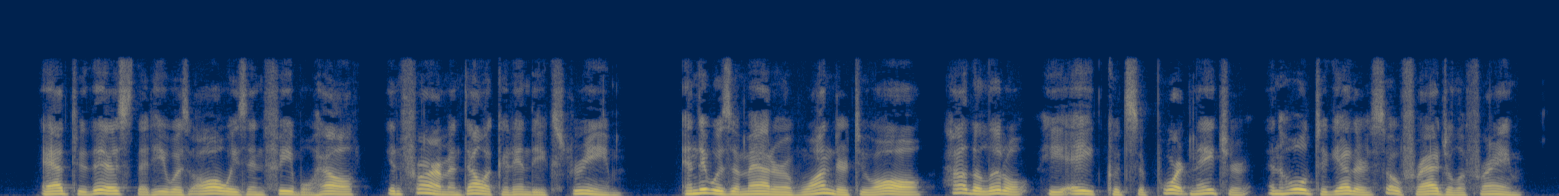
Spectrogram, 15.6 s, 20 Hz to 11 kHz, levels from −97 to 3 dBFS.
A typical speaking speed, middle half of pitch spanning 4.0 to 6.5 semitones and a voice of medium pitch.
Yes: average, 160 wpm; average, 4.3 semitones; medium, 150 Hz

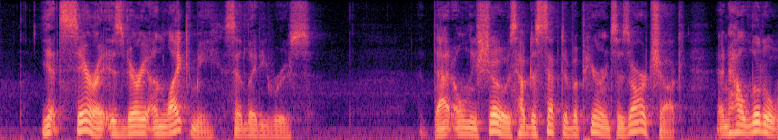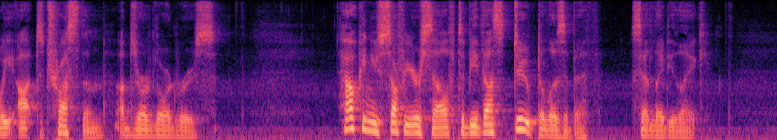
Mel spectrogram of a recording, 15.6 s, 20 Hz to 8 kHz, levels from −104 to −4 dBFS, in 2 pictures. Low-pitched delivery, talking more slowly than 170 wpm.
Yes: low, 105 Hz; average, 160 wpm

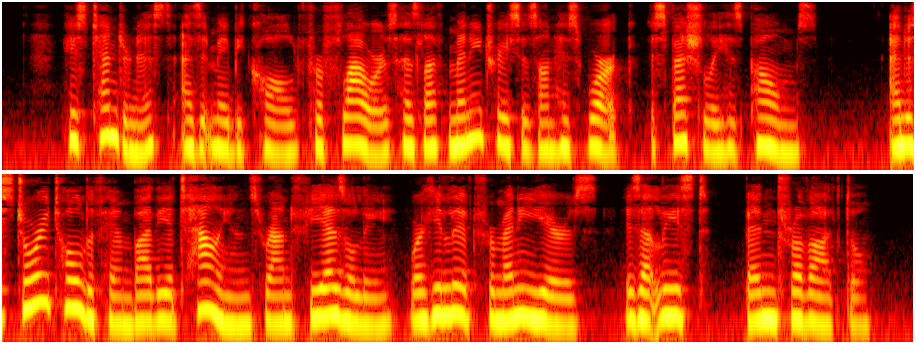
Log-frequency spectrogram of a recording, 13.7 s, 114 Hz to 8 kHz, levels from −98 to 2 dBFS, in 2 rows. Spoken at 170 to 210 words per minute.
Yes: average, 180 wpm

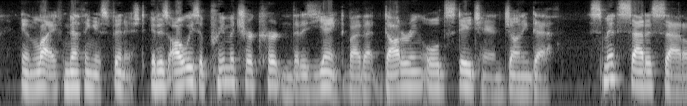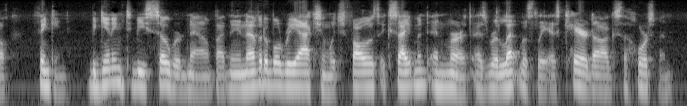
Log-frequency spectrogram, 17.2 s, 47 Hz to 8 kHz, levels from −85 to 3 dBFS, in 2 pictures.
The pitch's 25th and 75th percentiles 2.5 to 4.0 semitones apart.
Yes: average, 3.2 semitones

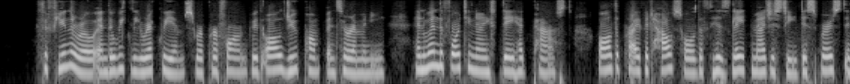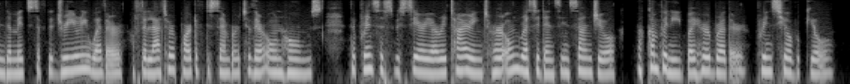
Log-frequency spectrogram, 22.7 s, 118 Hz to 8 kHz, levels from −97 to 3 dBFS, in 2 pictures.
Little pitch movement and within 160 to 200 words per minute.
Yes: narrow, 2.1 semitones; average, 170 wpm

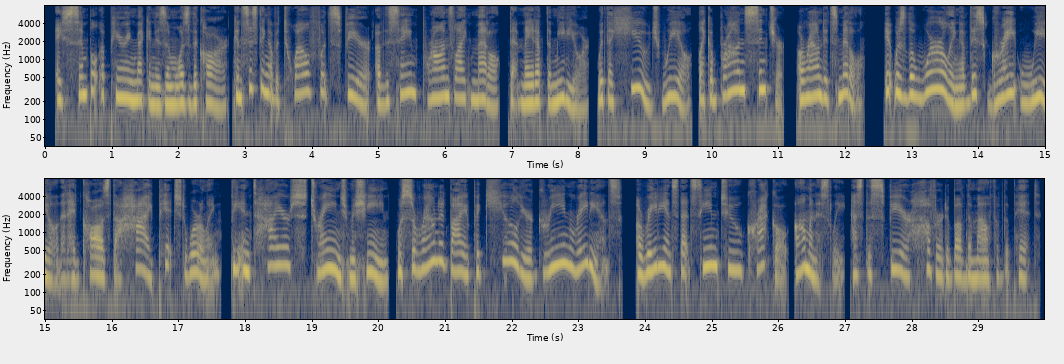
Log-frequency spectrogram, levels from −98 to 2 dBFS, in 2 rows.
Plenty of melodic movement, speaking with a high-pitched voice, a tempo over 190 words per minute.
No: wide, 5.8 semitones; high, 225 Hz; average, 155 wpm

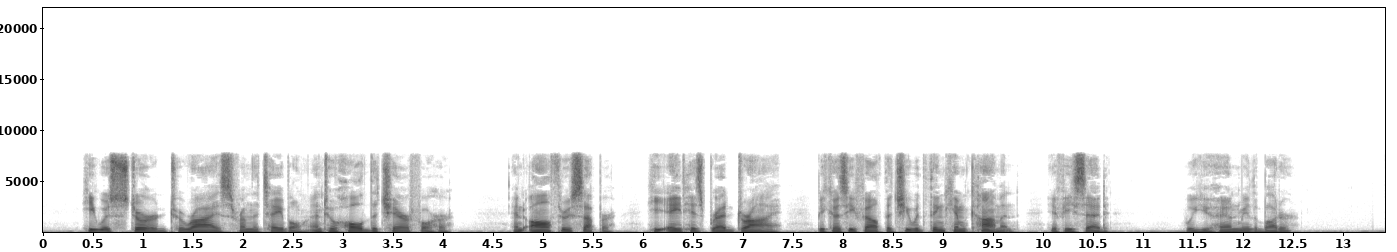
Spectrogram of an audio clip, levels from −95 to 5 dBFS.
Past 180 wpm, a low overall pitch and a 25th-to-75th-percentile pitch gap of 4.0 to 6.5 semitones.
Yes: average, 190 wpm; low, 110 Hz; average, 4.6 semitones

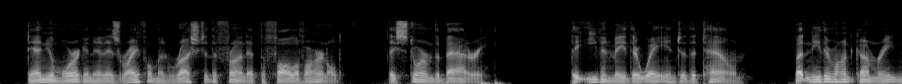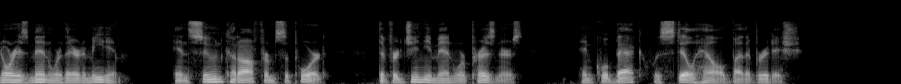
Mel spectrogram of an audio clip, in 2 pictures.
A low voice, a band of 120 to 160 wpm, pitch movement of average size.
No: very low, 95 Hz; average, 185 wpm; average, 3.0 semitones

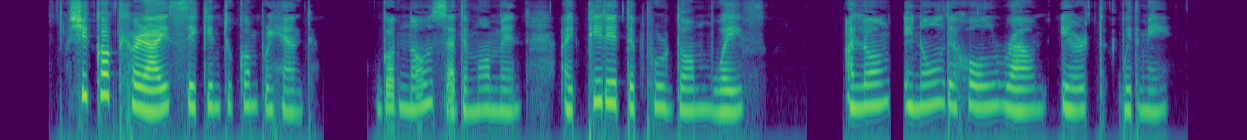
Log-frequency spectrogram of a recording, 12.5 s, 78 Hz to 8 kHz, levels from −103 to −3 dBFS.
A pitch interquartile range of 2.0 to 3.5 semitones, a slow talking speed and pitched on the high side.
Yes: narrow, 2.4 semitones; slow, 130 wpm; high, 225 Hz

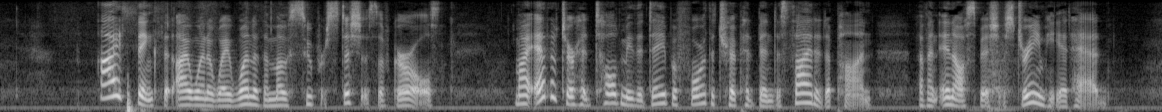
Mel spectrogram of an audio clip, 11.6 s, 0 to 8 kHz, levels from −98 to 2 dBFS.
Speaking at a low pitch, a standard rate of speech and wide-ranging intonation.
No: high, 205 Hz; average, 175 wpm; wide, 5.9 semitones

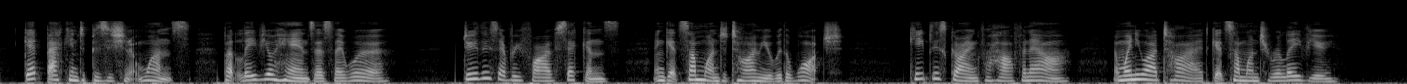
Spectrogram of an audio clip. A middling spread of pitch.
Yes: average, 4.5 semitones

